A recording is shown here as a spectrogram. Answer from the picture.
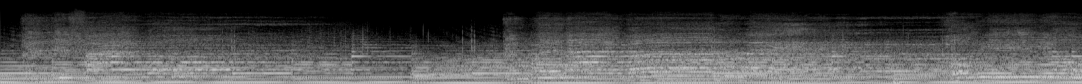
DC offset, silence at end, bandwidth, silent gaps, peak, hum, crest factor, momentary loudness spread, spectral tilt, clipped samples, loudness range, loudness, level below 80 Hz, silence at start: under 0.1%; 0 s; 12 kHz; none; -4 dBFS; none; 14 dB; 5 LU; -7 dB/octave; under 0.1%; 3 LU; -18 LUFS; -24 dBFS; 0 s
